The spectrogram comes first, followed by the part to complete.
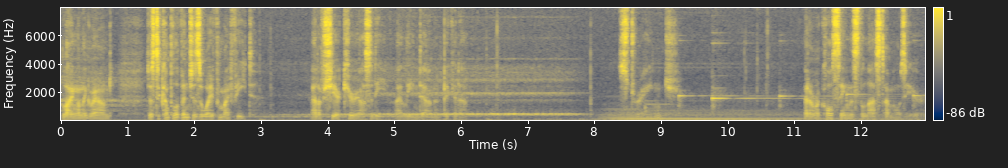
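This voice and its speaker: A man's voice: low-pitched, steady tone, fast talker, over loud music. A man hosting a let's play, reading a visual novel aloud with dramatic, jittery asides.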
